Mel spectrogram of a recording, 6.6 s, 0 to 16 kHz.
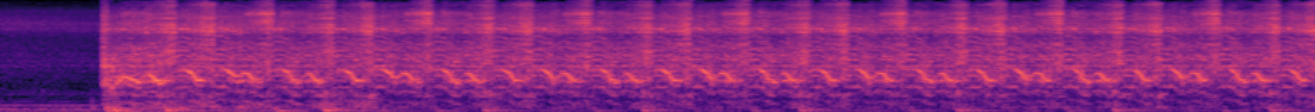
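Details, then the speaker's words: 2006 Ford F-350 6.0L diesel that won't run, cranked for a compression test through the glow plug hole on the fourth driver's-side cylinder, reading barely over 300 psi: steady chugs about three per second, never fires; owner suspects a head gasket or injector seals. "okay now we're on the third one back and we're gonna go ahead and crank this over and see what we get"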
